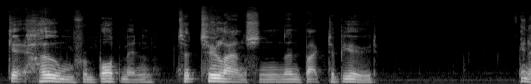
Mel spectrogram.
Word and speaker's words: Launceston: I started work for the River Board in what you would pronounce as Launceston. – Yeah. – But it's actually pronounced Lanson.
